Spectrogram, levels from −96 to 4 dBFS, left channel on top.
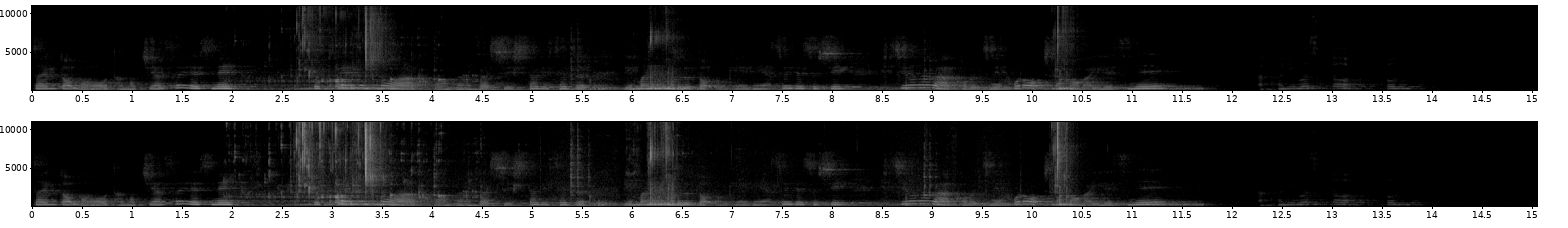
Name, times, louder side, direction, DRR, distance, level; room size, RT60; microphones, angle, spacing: voice 1, 0.0-2.0 2.8-11.3, equal, ahead, 4 dB, 1.9 m, -56 dB
Water tap faucet / Sink (filling or washing) / Drip, 1.9-11.7, right 7 dB, 70° right, 1.1 m, -55 dB
voice 2, 12.3-13.2 13.5-13.7, left 1 dB, 15° left, 5 dB, 5.6 m, -71 dB
25.0 x 23.0 x 10.0 m, 1.0 s
head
